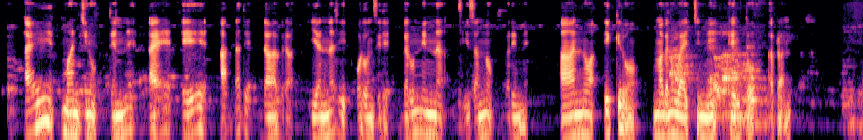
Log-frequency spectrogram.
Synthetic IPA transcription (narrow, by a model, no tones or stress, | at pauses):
ʔɐjemɐnt͡ʃɪnʊ | t̪ɛnːɛɐee | ɐɗɐt̪ɛ | d̪aːfɪɾɐ | jɐnːɐsɪhɔɾɔnsɪd̪ɛ̰ | ɡɐɾʊnːɪnːɐ | siːsɐnːɔ | ɡɐɾɪnːɛ | ʔaːnːɔɐ | ɪkːɪɾo̰ː | mɐɡɐnʊwaːjt͡ʃːɪnːihɛlt̪o̰ːɐbɾɐ̰n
